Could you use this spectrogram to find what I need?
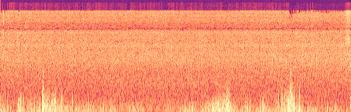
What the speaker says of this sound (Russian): осенний, очень ветреный день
